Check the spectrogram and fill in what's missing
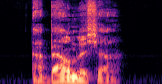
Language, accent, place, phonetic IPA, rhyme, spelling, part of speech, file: German, Germany, Berlin, [ˌɛɐ̯ˈbɛʁmlɪçɐ], -ɛʁmlɪçɐ, erbärmlicher, adjective, De-erbärmlicher.ogg
- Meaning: 1. comparative degree of erbärmlich 2. inflection of erbärmlich: strong/mixed nominative masculine singular 3. inflection of erbärmlich: strong genitive/dative feminine singular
